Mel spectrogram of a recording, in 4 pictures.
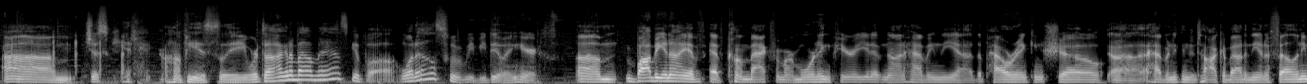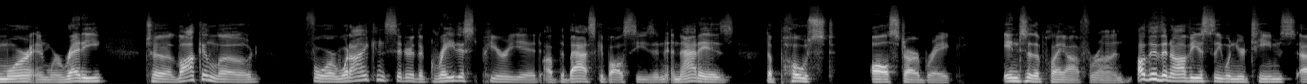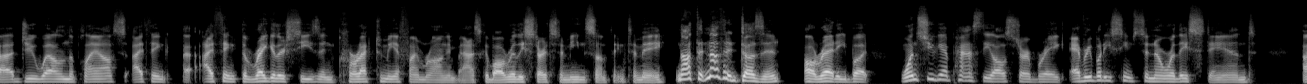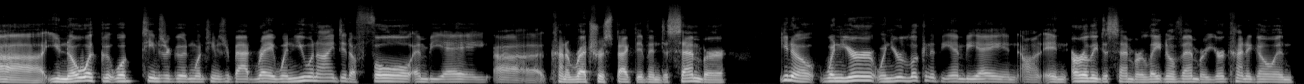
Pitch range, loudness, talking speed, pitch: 110-145 Hz, -20 LUFS, 205 wpm, 125 Hz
